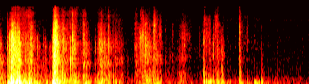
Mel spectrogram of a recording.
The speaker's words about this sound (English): This is just being passed in. Let me open the envelope.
